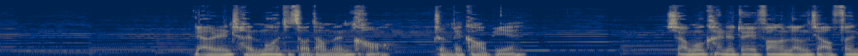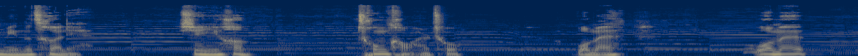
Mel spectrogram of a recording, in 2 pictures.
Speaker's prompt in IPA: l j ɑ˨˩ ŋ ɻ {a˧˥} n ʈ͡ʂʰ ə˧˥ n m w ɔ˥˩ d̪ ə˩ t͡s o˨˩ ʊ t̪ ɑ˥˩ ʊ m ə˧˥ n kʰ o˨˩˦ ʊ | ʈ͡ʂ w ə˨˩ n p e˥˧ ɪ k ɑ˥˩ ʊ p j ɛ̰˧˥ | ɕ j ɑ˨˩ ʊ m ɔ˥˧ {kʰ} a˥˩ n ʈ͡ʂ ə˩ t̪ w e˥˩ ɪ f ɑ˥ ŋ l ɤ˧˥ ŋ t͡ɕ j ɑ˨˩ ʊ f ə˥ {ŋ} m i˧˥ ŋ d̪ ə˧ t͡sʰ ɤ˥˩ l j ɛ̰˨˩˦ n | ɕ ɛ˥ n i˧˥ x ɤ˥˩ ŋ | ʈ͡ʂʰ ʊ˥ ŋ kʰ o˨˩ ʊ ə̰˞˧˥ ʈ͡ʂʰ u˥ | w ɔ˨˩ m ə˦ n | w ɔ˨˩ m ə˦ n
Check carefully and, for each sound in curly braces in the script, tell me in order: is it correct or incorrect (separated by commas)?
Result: incorrect, correct, incorrect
